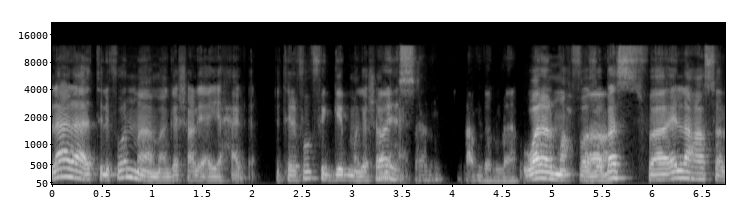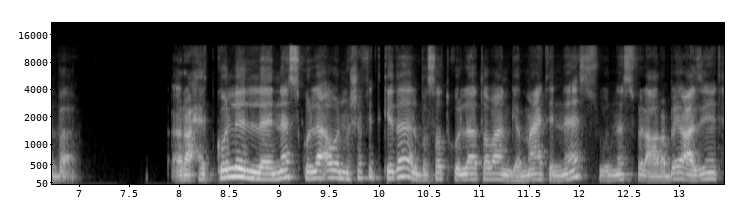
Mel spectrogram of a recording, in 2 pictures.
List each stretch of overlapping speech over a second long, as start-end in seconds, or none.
none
